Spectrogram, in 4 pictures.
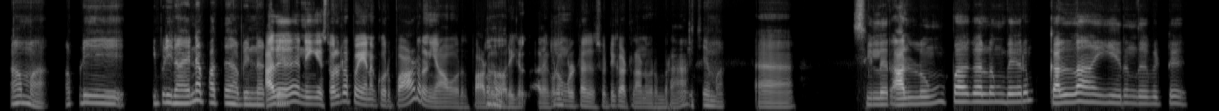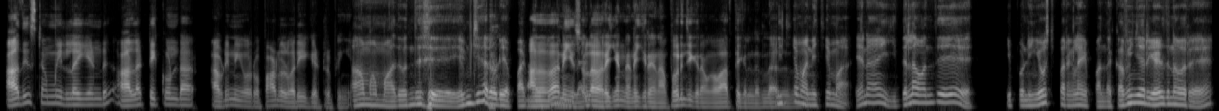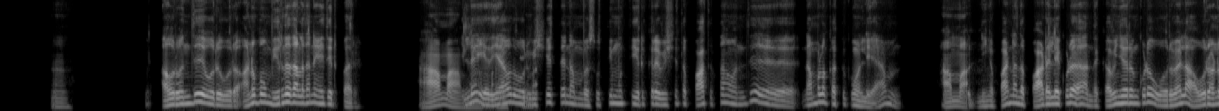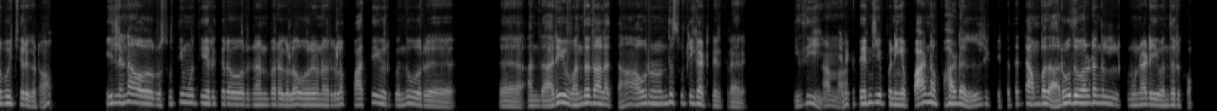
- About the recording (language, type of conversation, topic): Tamil, podcast, நேரமும் அதிர்ஷ்டமும்—உங்கள் வாழ்க்கையில் எது அதிகம் பாதிப்பதாக நீங்கள் நினைக்கிறீர்கள்?
- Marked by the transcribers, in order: unintelligible speech; singing: "சிலர் அல்லும் பகலும் வெறும் கல்லாய் இருந்துவிட்டு, அதிர்ஷ்டம் இல்லையென்று அலட்டிக்கொண்டார்"; laughing while speaking: "வந்து எம்ஜிஆருடைய"; laughing while speaking: "அத தான் நீங்க சொல்ல வர்றீங்கன்னு நினைக்கிறேன். நான் புரிஞ்சிக்கிறேன் உங்க வார்த்தைகள்ல இருந்து அதுதான்"; "பாடல்" said as "பாட்டல்"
